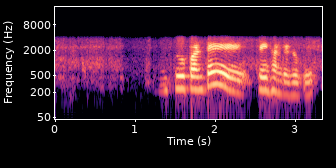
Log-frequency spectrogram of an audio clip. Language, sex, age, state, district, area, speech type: Telugu, female, 30-45, Telangana, Karimnagar, rural, conversation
